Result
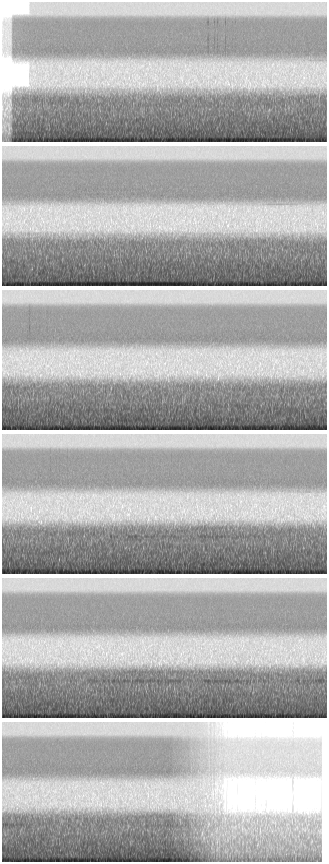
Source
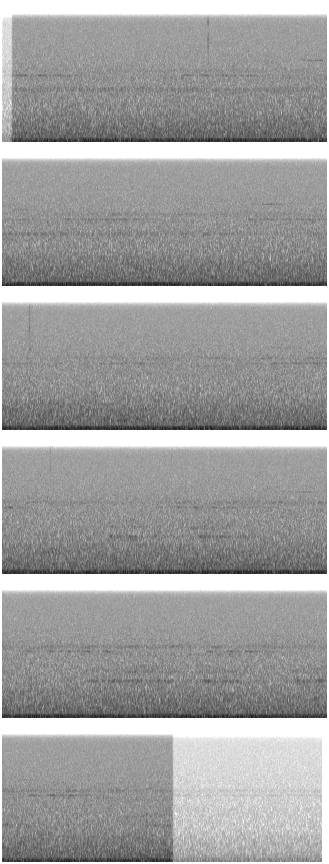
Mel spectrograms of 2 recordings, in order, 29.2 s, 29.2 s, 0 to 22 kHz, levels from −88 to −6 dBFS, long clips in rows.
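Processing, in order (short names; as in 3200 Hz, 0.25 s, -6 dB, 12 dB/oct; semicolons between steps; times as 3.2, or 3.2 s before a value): elliptic band-stop 1300–4900 Hz, stop band 40 dB; loudspeakers at several distances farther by 34 m -8 dB, 50 m -6 dB; lo-fi delay 0.265 s, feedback 35%, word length 7-bit, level -5.5 dB; gain -2 dB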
